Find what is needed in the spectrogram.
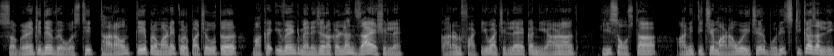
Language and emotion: Goan Konkani, fearful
